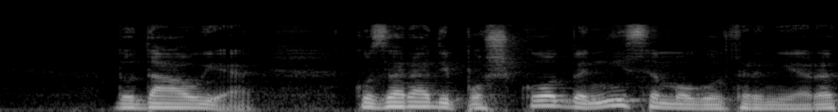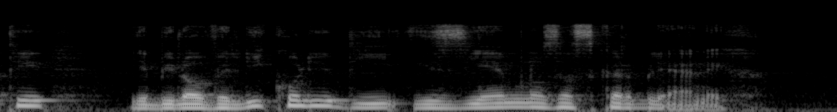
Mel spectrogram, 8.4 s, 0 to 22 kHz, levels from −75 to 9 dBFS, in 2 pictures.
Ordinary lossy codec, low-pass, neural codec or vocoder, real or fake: none; 9.9 kHz; none; real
